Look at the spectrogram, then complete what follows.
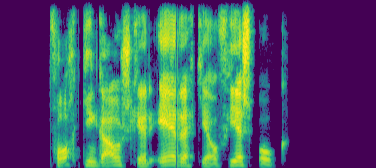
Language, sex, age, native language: Icelandic, male, 30-39, Icelandic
